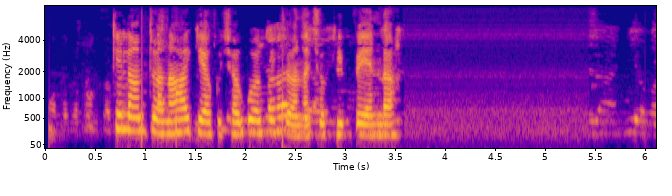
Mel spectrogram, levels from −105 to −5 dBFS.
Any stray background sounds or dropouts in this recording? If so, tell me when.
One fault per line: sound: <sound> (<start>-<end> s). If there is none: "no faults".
no faults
